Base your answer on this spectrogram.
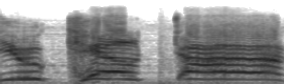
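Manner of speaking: yelling in a giant voice. Voicing a wounded Verbeeg struck by a javelin, yelling as the Verbeeg. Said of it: "it just sort of yells".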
